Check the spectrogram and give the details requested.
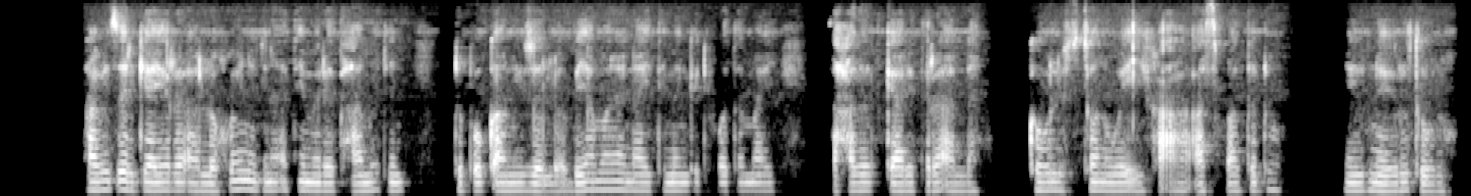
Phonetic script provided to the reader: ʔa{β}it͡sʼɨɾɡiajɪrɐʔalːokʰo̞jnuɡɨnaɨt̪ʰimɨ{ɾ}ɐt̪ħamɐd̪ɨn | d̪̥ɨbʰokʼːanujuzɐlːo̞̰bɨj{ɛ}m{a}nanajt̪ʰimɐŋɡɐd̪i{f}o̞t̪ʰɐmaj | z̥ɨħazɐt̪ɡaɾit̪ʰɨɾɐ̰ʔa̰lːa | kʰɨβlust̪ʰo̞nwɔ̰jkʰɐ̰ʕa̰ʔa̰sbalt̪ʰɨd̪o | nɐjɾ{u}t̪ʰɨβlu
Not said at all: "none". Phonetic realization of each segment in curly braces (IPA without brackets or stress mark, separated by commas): β, ɾ, a, a, f, u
